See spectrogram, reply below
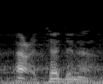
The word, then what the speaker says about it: أعتدنا: شف أصلها من العدة، من العدة أو العتاد، أعددنا أصلها داء ودا، لكن لما كان نطقها فيه صعوبة قلبت الدال الأولى تاء، أعتدنا أعتدنا.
